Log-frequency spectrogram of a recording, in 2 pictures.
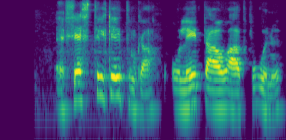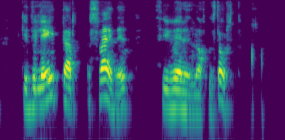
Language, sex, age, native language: Icelandic, male, 40-49, Icelandic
